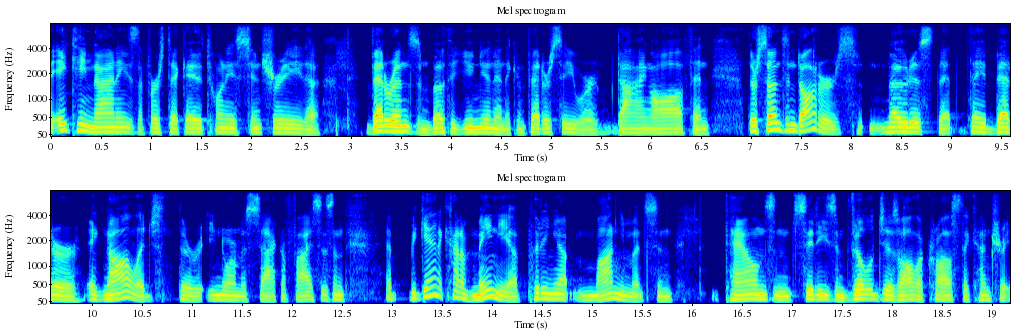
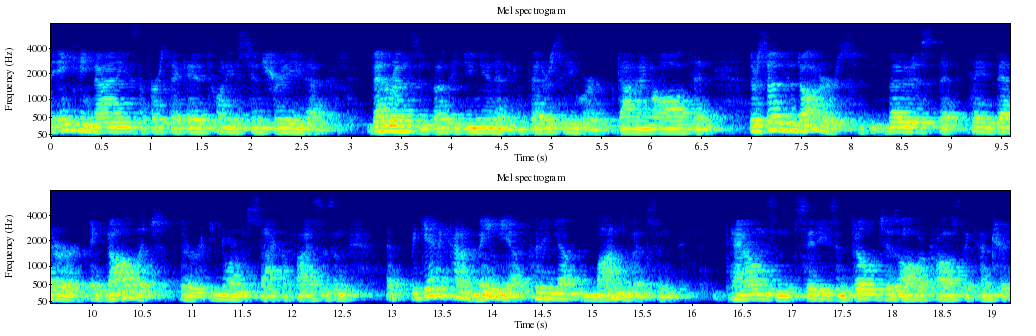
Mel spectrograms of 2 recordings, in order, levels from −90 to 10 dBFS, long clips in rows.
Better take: first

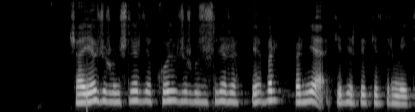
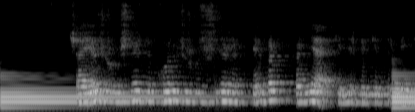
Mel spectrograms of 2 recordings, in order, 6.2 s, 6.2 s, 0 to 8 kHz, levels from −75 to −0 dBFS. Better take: first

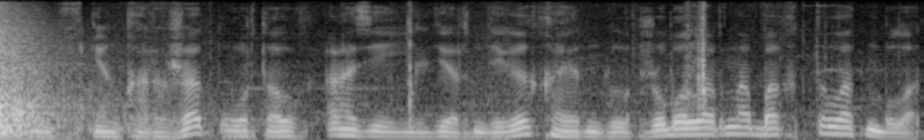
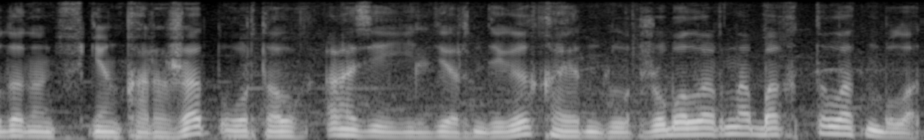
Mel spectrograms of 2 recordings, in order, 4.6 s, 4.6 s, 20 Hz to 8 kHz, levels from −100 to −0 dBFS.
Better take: second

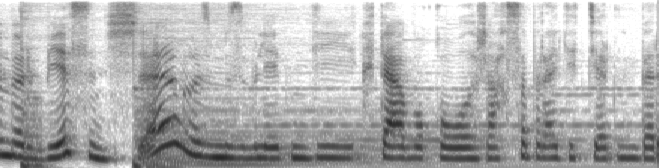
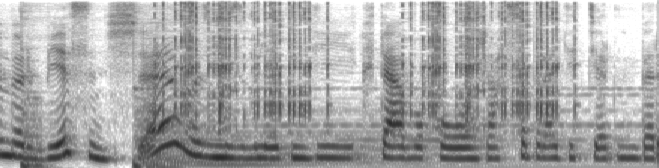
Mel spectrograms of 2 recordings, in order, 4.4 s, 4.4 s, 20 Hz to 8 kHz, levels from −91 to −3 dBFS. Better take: first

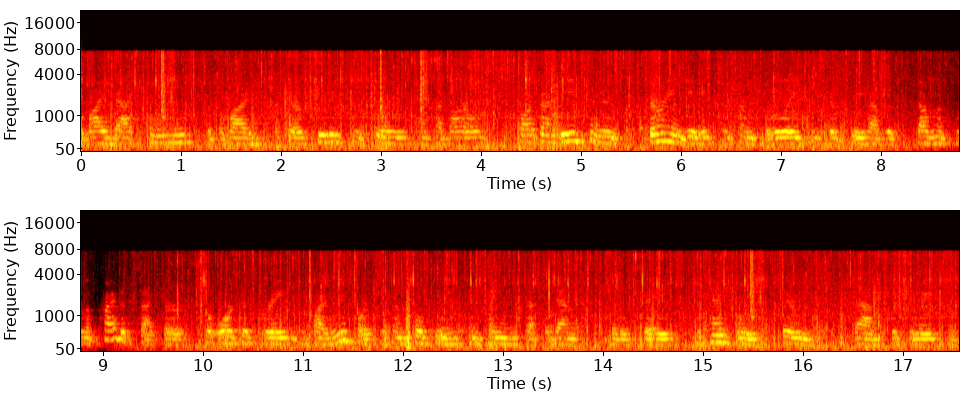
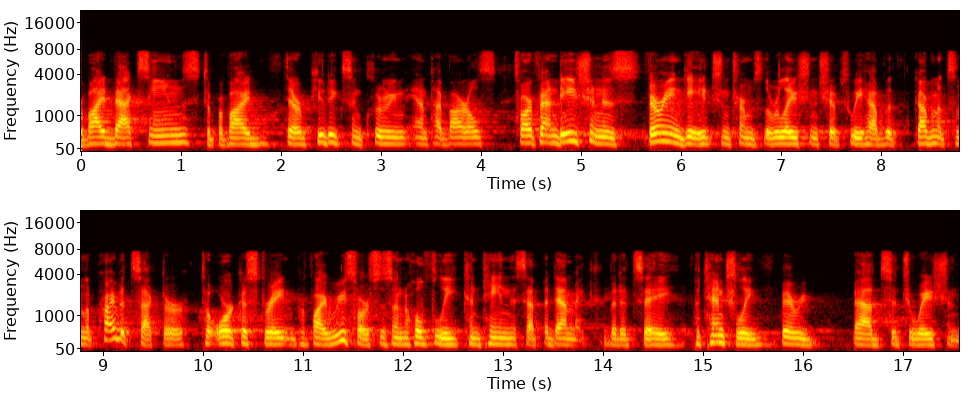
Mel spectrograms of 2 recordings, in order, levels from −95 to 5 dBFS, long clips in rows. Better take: second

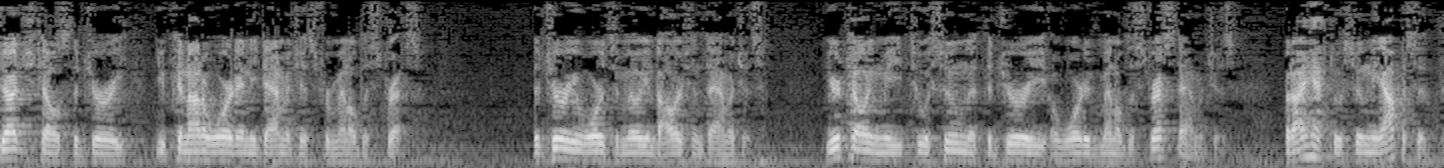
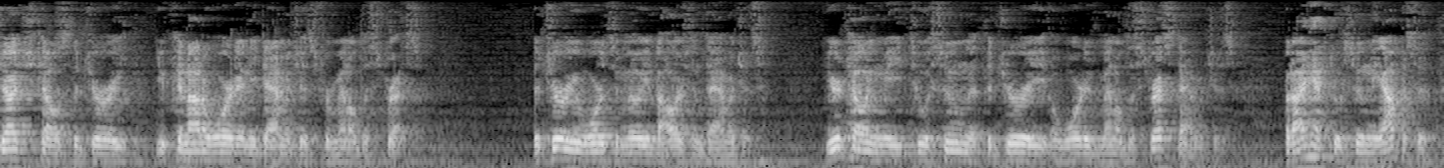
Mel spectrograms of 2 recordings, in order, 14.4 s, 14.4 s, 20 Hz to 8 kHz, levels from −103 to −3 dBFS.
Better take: first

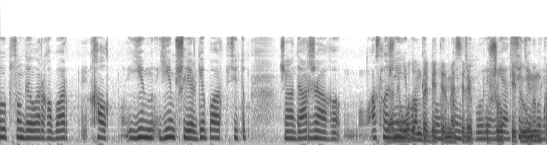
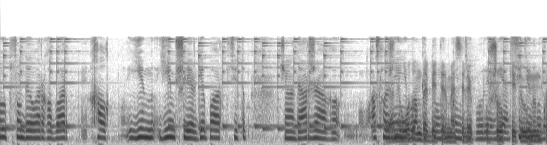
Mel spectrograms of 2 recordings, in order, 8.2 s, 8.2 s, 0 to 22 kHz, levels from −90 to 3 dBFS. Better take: first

